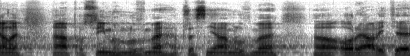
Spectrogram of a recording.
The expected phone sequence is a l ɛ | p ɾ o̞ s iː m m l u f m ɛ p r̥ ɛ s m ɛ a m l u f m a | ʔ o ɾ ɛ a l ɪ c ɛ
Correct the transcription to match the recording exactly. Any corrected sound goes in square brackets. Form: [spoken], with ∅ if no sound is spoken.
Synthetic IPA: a l ɛ | p ɾ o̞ s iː m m l u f m ɛ p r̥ ɛ s [ɲ] ɛ a m l u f m [ɛ] | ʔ o ɾ ɛ a l ɪ c ɛ

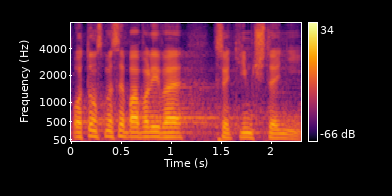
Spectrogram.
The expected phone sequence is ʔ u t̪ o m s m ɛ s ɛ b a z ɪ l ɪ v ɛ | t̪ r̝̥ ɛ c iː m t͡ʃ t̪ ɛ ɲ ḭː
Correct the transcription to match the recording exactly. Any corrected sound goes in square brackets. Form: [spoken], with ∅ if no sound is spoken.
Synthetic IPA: ʔ [o] t̪ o m s m ɛ s ɛ b a [v] ɪ l ɪ v ɛ | t̪ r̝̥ ɛ c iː m t͡ʃ t̪ ɛ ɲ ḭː

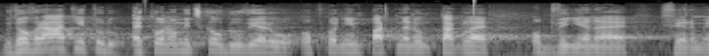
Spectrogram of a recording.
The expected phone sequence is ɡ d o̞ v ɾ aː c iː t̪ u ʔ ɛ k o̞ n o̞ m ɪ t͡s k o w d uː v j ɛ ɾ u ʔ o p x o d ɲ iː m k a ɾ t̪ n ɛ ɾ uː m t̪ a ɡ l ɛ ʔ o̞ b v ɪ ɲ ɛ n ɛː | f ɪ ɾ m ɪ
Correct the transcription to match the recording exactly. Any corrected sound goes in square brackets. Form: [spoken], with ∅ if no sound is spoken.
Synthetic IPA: ɡ d o̞ v ɾ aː c iː t̪ u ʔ ɛ k o̞ n o̞ m ɪ t͡s k o w d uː v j ɛ ɾ u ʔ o p x o d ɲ iː m [p] a ɾ t̪ n ɛ ɾ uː m t̪ a ɡ l ɛ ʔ o̞ b v ɪ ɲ ɛ n ɛː | f ɪ ɾ m ɪ

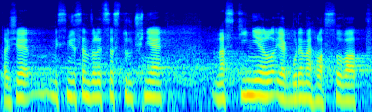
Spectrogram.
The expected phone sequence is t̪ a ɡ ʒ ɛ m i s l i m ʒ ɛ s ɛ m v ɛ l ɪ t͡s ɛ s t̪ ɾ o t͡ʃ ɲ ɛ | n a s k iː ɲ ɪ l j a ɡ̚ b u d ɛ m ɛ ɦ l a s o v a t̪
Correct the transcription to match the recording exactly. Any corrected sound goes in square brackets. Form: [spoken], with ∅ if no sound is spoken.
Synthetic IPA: t̪ a ɡ ʒ ɛ m [ɪ] s l i m ʒ ɛ s ɛ m v ɛ l ɪ t͡s ɛ s t̪ ɾ [u] t͡ʃ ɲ ɛ | n a s [c] iː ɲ ɪ l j a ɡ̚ b u d ɛ m ɛ ɦ l a s o v a t̪

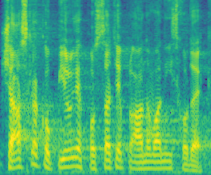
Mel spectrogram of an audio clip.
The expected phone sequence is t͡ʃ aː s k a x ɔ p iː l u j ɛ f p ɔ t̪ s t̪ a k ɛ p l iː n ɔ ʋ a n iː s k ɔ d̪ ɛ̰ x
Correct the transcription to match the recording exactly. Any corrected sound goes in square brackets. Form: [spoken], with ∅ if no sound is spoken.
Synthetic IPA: t͡ʃ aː s k a [k] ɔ p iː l u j ɛ f p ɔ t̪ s t̪ a [c] ɛ p l [aː] n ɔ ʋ a n iː s [x] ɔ d̪ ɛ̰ [k]

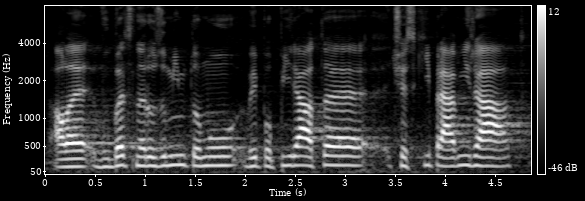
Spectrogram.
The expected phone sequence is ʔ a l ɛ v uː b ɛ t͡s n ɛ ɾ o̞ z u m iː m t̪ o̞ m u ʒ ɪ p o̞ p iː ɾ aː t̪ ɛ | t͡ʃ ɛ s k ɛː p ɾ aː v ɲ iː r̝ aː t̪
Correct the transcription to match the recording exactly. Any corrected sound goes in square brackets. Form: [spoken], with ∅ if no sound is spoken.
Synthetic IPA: ʔ a l ɛ v uː b ɛ t͡s n ɛ ɾ o̞ z u m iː m t̪ o̞ m u [v] ɪ p o̞ p iː ɾ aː t̪ ɛ | t͡ʃ ɛ s k [iː] p ɾ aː v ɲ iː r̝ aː t̪

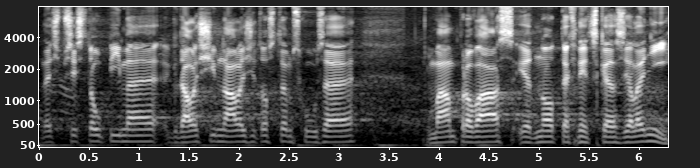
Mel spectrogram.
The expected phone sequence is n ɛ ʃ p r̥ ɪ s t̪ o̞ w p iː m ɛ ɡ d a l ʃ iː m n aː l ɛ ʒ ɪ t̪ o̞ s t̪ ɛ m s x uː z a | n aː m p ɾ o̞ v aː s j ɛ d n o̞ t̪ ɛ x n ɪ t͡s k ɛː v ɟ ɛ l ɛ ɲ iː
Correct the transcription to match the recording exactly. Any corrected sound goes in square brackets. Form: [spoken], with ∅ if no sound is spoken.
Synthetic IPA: n ɛ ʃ p r̥ ɪ s t̪ o̞ w p iː m ɛ ɡ d a l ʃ iː m n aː l ɛ ʒ ɪ t̪ o̞ s t̪ ɛ m s x uː z [ɛ] | [m] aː m p ɾ o̞ v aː s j ɛ d n o̞ t̪ ɛ x n ɪ t͡s k ɛː [z] ɟ ɛ l ɛ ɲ iː

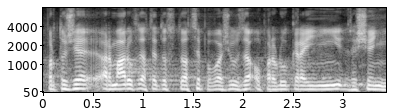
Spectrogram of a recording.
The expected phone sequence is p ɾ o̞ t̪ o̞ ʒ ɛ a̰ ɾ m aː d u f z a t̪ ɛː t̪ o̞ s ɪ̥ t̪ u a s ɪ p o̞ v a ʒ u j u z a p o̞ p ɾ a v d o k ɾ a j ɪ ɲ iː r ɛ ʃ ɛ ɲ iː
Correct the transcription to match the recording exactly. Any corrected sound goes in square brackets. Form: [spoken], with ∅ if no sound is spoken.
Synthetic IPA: p ɾ o̞ t̪ o̞ ʒ ɛ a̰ ɾ m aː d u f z a t̪ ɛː t̪ o̞ s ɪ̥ t̪ u a [t͡s] ɪ p o̞ v a ʒ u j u z a [ʔ] o̞ p ɾ a v d [u] k ɾ a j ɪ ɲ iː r ɛ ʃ ɛ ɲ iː

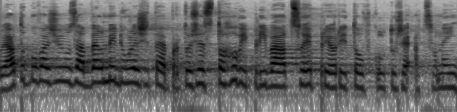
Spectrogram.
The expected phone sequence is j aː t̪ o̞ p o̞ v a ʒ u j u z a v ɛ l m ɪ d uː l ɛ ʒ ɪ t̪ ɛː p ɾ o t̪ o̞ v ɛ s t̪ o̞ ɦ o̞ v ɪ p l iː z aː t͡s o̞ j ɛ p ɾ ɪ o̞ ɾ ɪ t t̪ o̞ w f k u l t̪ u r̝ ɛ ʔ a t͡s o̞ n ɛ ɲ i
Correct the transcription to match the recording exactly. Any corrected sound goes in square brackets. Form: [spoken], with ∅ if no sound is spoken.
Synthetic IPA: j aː t̪ o̞ p o̞ v a ʒ u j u z a v ɛ l m ɪ d uː l ɛ ʒ ɪ t̪ ɛː p ɾ o t̪ o̞ [ʒ] ɛ s t̪ o̞ ɦ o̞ v ɪ p l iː [v] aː t͡s o̞ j ɛ p ɾ ɪ o̞ ɾ ɪ t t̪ o̞ w f k u l t̪ u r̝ ɛ ʔ a t͡s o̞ n ɛ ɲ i

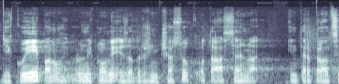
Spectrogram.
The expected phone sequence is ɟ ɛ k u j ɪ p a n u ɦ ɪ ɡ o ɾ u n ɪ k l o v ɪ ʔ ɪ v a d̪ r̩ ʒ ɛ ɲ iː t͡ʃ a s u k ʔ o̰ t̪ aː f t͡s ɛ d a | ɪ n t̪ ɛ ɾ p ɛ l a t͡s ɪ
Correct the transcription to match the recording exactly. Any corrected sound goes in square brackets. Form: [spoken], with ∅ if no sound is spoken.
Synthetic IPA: ɟ ɛ k u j ɪ p a n u ɦ ɪ ɡ o ɾ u n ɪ k l o v ɪ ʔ ɪ [z] a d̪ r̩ ʒ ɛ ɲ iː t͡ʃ a s u k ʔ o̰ t̪ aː [s] t͡s ɛ [n] a | ɪ n t̪ ɛ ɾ p ɛ l a t͡s ɪ

